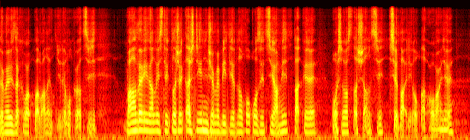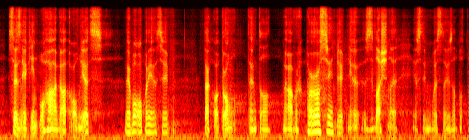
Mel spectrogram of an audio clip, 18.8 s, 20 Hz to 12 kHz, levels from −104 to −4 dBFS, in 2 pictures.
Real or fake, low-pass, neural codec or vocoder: fake; 9.9 kHz; autoencoder, 22.05 kHz, a latent of 192 numbers a frame, VITS, trained on many speakers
